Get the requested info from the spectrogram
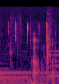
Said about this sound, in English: Burps.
